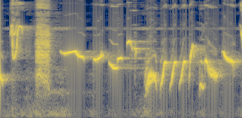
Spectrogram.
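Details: White-rumped shama singing in a wild-river therapy track: two harsh, buzzy bursts open, followed by flowing whistles and a rapid series of short slurred notes.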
